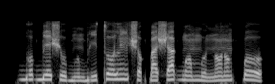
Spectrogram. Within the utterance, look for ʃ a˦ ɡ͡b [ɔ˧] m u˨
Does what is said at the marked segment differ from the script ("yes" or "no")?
yes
